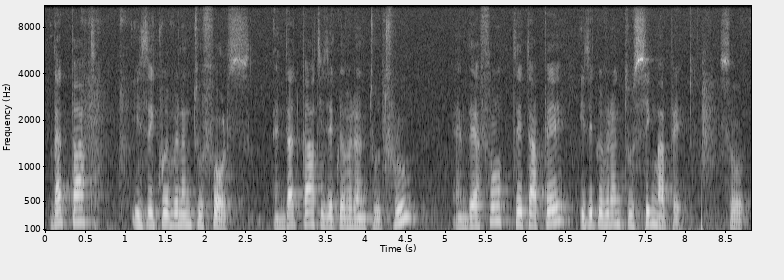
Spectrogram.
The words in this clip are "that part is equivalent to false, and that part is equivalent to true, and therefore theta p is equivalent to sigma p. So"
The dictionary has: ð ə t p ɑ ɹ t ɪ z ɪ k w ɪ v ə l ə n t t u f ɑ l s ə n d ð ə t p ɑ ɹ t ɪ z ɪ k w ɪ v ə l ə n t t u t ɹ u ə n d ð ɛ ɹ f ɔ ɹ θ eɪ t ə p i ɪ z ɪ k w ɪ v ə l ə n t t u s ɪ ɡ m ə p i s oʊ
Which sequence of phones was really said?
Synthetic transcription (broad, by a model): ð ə t p ɑ ɹ t ɪ z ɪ k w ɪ v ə l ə n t t u f ɑ l s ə n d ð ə t p ɑ ɹ t ɪ z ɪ k w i v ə l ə n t t u t ɹ u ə n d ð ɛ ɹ f ɔ ɹ t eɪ t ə p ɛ ɪ z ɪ k w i v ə l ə n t t u s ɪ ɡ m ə p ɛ s oʊ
